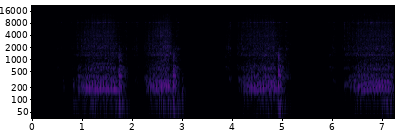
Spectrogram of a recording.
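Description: A domestic sewing machine stitches binding onto the edge of 20-gauge crystal clear plastic, running in four loud close bursts of rapid mechanical whirring separated by short quiet pauses.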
